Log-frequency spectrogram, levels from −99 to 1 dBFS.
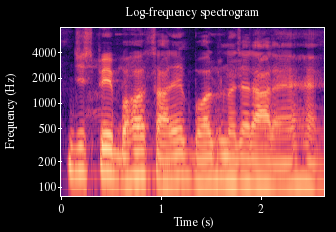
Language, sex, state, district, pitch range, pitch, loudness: Hindi, male, Bihar, Patna, 105-130 Hz, 115 Hz, -16 LUFS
